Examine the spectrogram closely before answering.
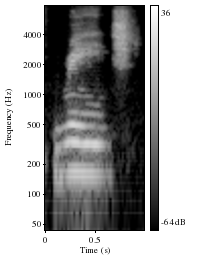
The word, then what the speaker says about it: rage: Remember, when G comes before E, a I, a Y, yeah, we're gonna hear the soft song. So we hear J, rage, and the E, they're silent.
